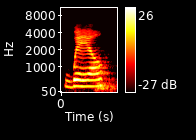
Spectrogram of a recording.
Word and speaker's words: whale: We're going to put a long A sound above the A And we're going to do vowel, consonant, E.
